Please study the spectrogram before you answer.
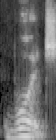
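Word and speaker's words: Łódź: needed to visit in Loge, their birthplace, and the city is pronounced Wuj in Polish.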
